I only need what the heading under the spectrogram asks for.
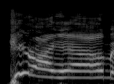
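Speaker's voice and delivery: spring out with arms wide; triumphant shout. Retold or imitated. Jumps out to announce himself.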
